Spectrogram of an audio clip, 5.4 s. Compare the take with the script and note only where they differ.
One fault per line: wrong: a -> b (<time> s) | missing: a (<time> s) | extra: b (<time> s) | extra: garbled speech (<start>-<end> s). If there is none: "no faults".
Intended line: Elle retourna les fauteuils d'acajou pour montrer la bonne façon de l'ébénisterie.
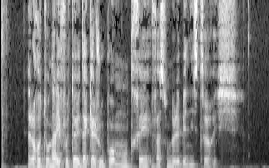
missing: la bonne (3.0 s)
